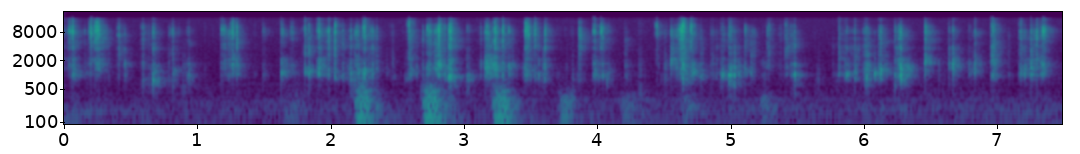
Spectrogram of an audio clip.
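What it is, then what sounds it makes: Foil seal on plastic jar tapped. Long nails tap rapidly on a silver foil seal stretched over the mouth of a plastic jar. The taps are quick, irregular, crisp and bright, with a faint crinkle, and a few heavier, deeper thumps land near the middle. Each tap dies away almost instantly.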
